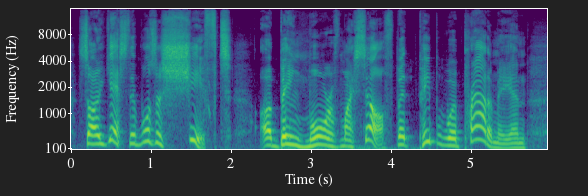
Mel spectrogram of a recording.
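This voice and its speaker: A high-pitched man with an Australian accent swings his pitch very widely on a very clean recording with a silent background. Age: 20s. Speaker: gaming streamer. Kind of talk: live stream chat. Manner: animated.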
